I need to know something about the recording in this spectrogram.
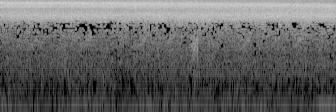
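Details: Summer cicada chorus on Awaji Island in Sumoto, Hyogo, Japan, at a park where wild Japanese macaques gather: a constant shrill, hissing drone without pauses, nothing else clearly heard.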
